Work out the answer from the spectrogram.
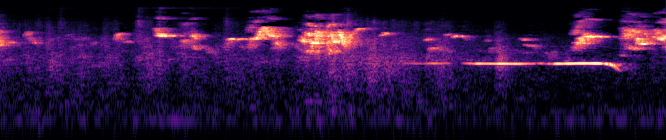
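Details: Javan white-eye from Pontianak, West Kalimantan, performing in an online singing contest; rapid high twittering phrases, then a long, steady, thin whistle that ends in a fresh burst of chatter.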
